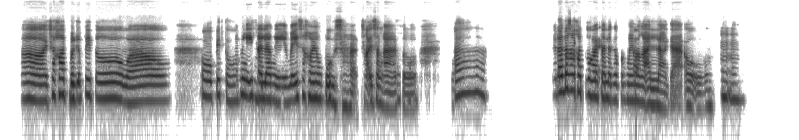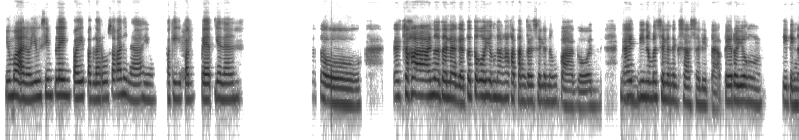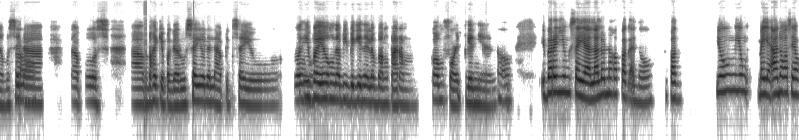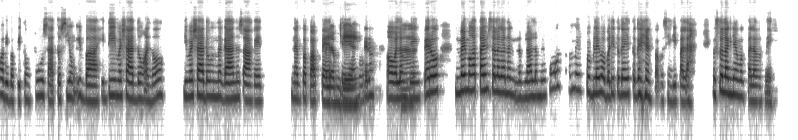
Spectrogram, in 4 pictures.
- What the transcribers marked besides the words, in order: other background noise
- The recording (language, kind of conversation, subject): Filipino, unstructured, Ano ang huling bagay na nagpangiti sa’yo ngayong linggo?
